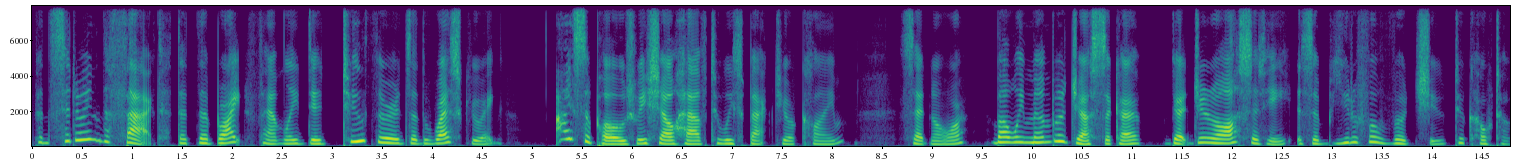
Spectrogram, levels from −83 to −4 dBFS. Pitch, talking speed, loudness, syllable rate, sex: 235 Hz, 140 wpm, -19 LUFS, 4.6 syllables/s, female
